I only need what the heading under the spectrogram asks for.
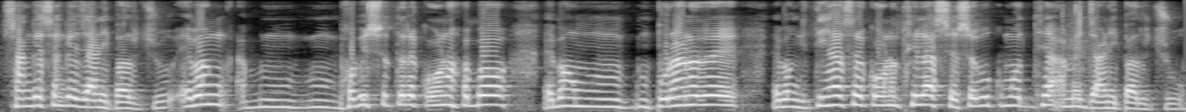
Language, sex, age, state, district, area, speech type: Odia, male, 45-60, Odisha, Bhadrak, rural, spontaneous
